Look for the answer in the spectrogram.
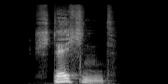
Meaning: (verb) present participle of stechen; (adjective) 1. piercing, biting, penetrating 2. pungent 3. stabbing
- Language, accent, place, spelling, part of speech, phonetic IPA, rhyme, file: German, Germany, Berlin, stechend, verb, [ˈʃtɛçn̩t], -ɛçn̩t, De-stechend.ogg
